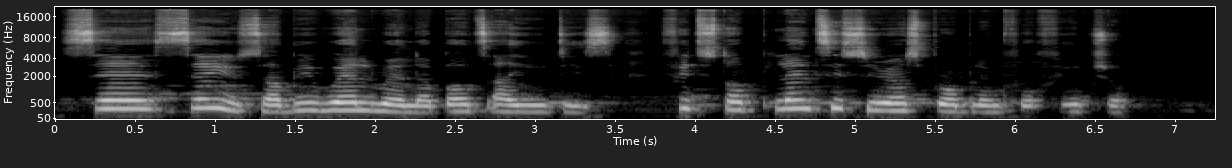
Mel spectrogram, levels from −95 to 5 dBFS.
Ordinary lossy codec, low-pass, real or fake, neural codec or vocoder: none; none; real; none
